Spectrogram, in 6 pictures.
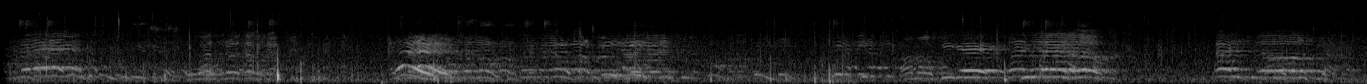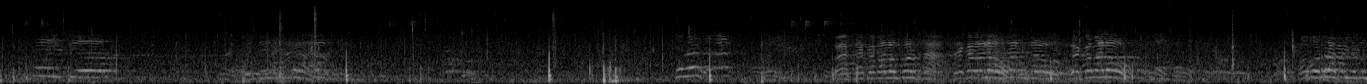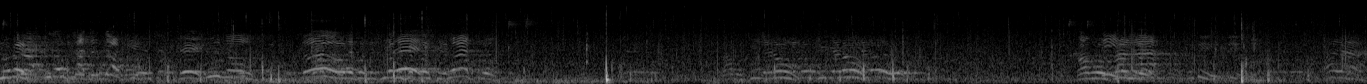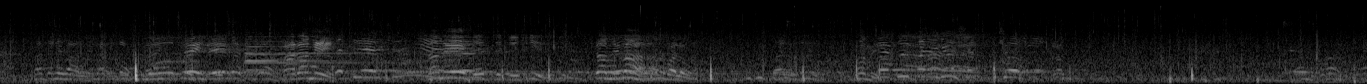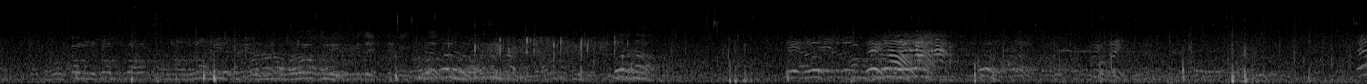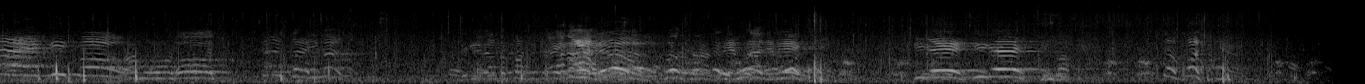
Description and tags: entrenamiento futbol bajo lluvia
football training under the rain
h4n X/Y
football, rain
